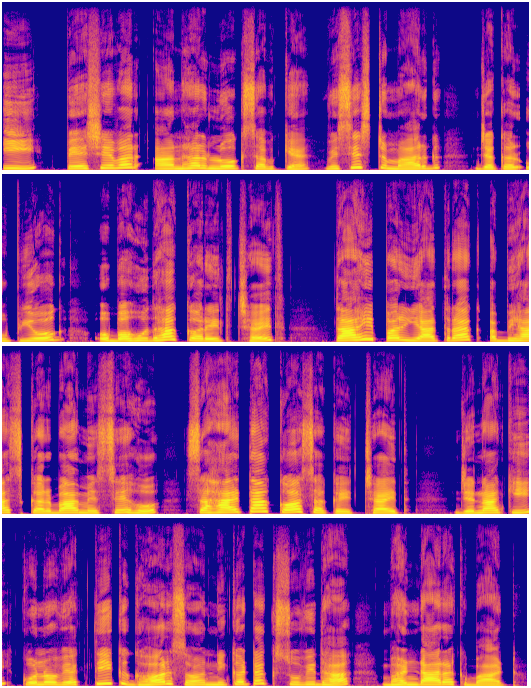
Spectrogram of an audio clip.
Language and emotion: Maithili, neutral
